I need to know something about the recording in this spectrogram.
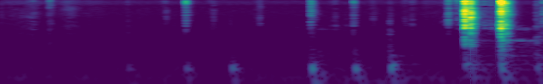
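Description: An ink pad case clicks and taps on a hard surface.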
